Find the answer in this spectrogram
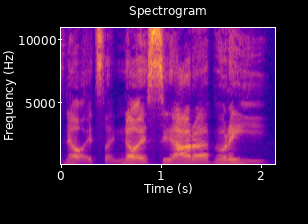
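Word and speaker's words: sigara böreği: So we have this dish and it looks like it says sigara böregi. It looks like what it is, but it's sigara böregi. You kind of brush over the G.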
